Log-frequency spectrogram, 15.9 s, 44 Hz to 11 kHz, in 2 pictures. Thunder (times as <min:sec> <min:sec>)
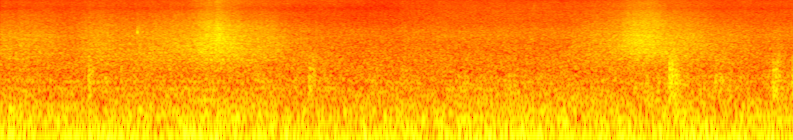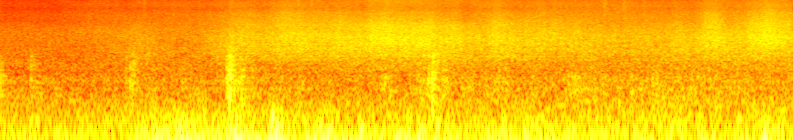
0:06.6 0:15.8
